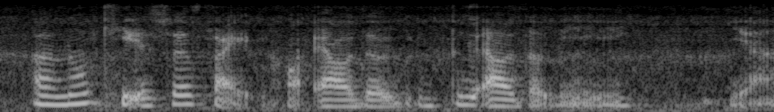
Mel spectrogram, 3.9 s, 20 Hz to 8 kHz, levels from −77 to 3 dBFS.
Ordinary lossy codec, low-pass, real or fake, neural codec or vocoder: none; 7.2 kHz; fake; codec, 16 kHz, 4 kbps, FunCodec, trained on LibriTTS, 50 frames a second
